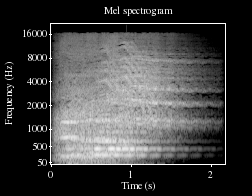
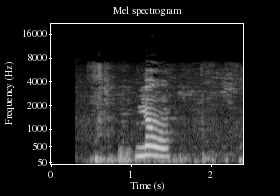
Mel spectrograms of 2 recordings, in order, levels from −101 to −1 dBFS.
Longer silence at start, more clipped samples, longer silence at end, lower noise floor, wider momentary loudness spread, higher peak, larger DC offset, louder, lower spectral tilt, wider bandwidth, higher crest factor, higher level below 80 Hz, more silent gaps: second, 0.05 s vs 0.5 s; neither; first, 0.45 s vs 0 s; second, -43 dBFS vs -49 dBFS; second, 12 LU vs 25 LU; first, 0 dBFS vs -10 dBFS; neither; first, -12 LUFS vs -28 LUFS; second, -2 dB/octave vs -6.5 dB/octave; first, 17 kHz vs 7.4 kHz; second, 14 dB vs 20 dB; first, -44 dBFS vs -64 dBFS; neither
